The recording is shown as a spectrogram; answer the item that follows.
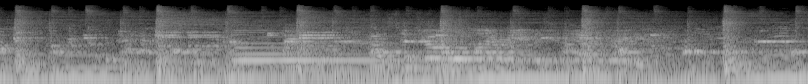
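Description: Live band playing a blues-rock number: electric guitar and bass over a drum kit, with steady drum hits and a sustained bass line.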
